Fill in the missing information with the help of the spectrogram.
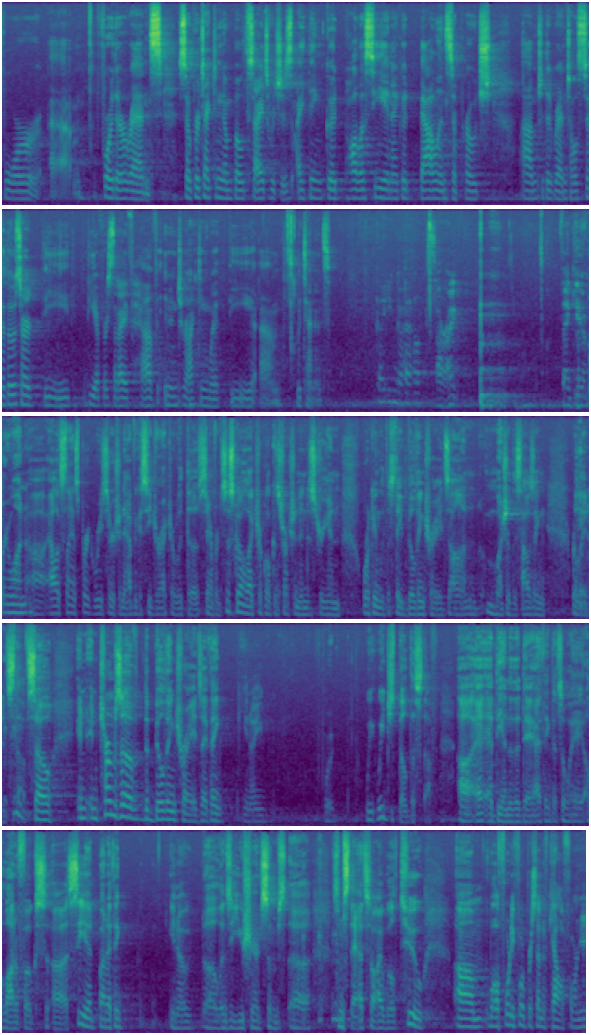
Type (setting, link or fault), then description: setting, live audience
